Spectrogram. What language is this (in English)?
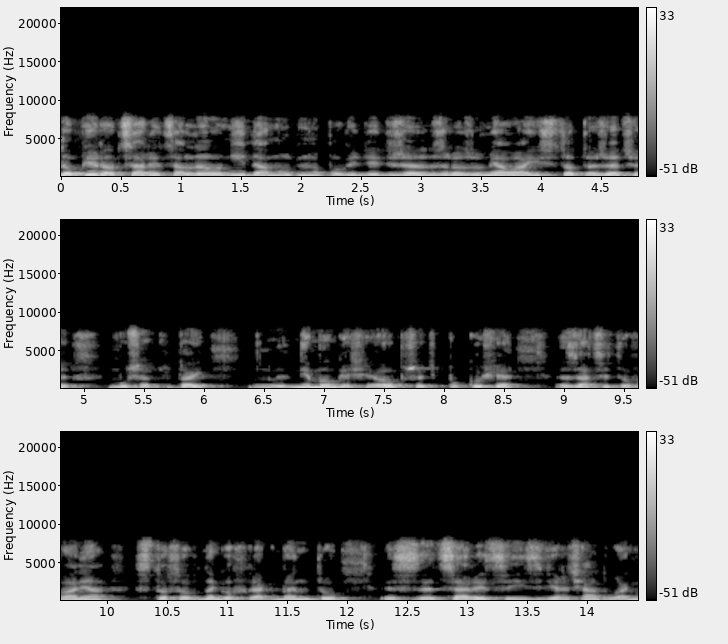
Polish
